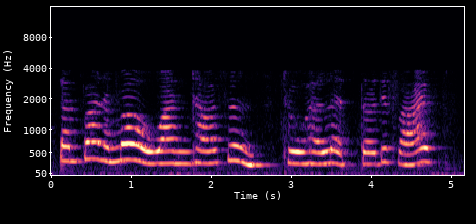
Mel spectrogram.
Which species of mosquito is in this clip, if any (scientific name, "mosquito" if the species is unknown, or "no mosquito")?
no mosquito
